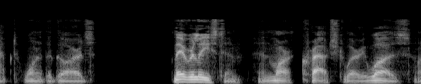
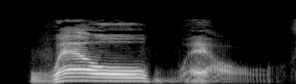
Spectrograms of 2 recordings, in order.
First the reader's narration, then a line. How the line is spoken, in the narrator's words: said a drawling voice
